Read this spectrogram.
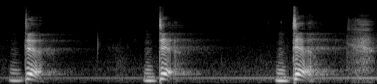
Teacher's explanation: tip of tongue touches behind your top teeth. Voice box on. तो हमारी जो tip of tongue है उसने हमारे top teeth को touch करना है, like this, D, D, D. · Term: the sound of D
